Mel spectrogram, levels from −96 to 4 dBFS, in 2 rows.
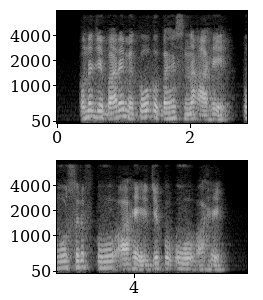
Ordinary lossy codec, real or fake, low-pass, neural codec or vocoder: Opus, 64 kbps; real; 7.2 kHz; none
